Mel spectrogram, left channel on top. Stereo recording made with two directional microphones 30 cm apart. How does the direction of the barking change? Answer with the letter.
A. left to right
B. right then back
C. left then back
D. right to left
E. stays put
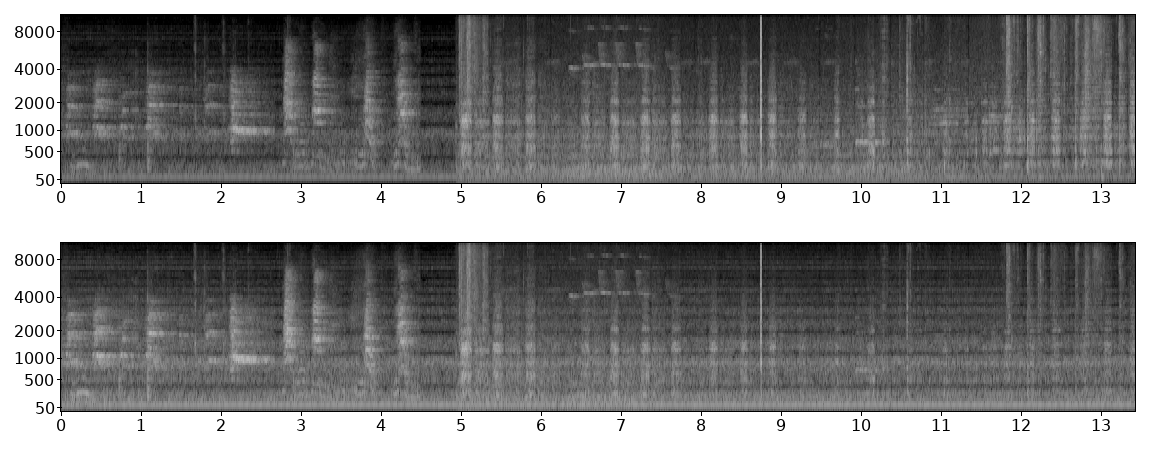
D.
